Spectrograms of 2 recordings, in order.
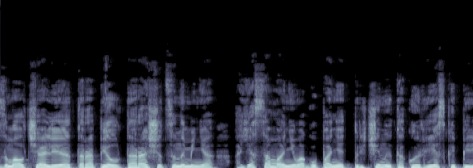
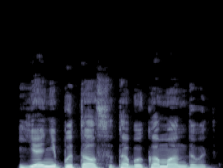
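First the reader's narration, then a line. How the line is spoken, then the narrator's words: Calm voice. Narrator (Russian): произнес Клаус спокойным голосом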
